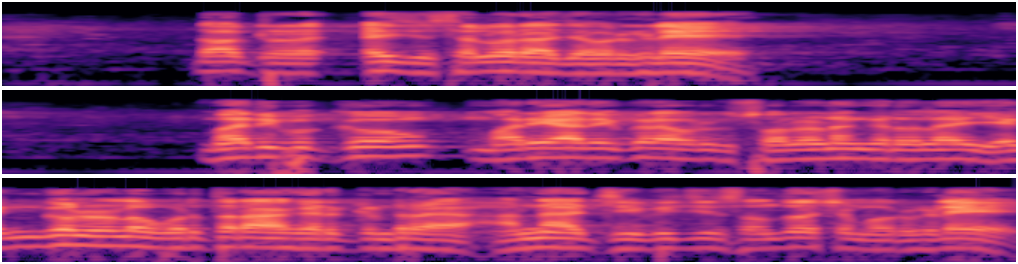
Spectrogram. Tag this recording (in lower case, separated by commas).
man speaking, speech, monologue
